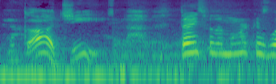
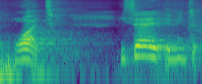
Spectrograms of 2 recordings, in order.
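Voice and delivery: normal talking voice

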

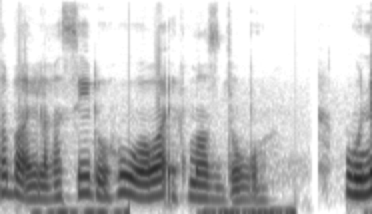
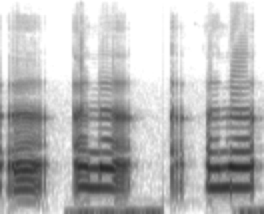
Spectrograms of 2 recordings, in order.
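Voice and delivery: high, faltering start; hesitant; 8 semitones higher, 3 dB louder than usual. Acted. Shahd about to ask Youssef a favour, hesitant. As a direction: hesitate and repeat, nervous, pitched up.

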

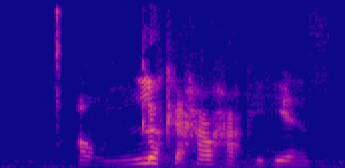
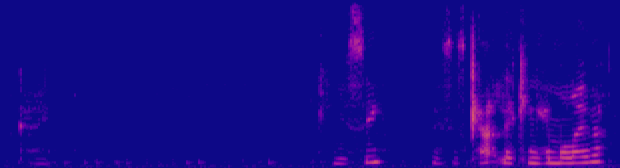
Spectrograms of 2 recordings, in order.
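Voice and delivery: ordinary delivery, nothing marked

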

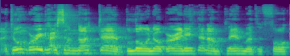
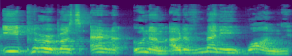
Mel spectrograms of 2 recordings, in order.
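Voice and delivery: higher, slowed, grand speech delivery; mock presidential preaching; 6 semitones higher than usual. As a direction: deliver it like a solemn campaign motto. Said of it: "preaching all that shit".

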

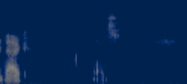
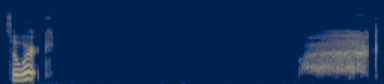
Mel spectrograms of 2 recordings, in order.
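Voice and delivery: pleading then yelling; 5 semitones higher, 8 dB louder, much slower than usual. Real, not acted. Game not working, pleading.

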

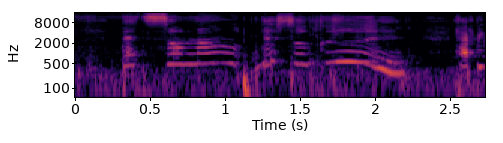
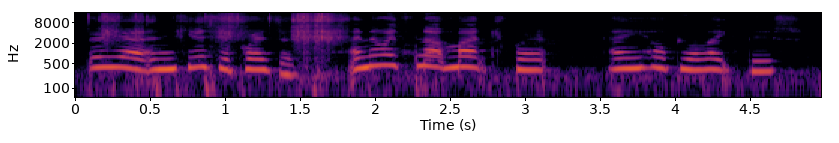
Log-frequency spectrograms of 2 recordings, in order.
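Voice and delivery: ordinary talk, nothing marked

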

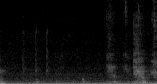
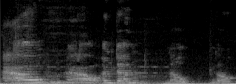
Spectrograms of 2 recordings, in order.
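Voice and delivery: high exasperated yelps; 5 dB quieter, much slower than usual. Real, not acted. Hurt by ghast, giving up.

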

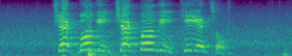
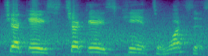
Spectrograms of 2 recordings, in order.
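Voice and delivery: ordinary talk

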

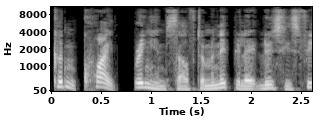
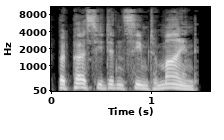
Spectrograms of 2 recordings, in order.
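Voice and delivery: usual speaking voice

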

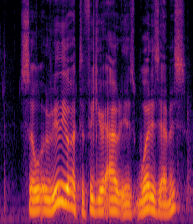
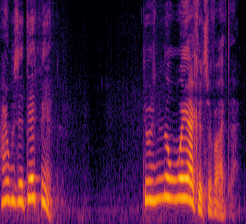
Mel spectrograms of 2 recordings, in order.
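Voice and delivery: much higher, amazed voice of a man saved; breathless survivor; 8 semitones higher than usual. Acted. Rescued driver reliving the crash, higher and excited. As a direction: tell it like you just escaped death. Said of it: "One is".

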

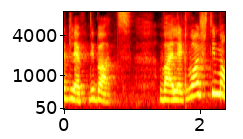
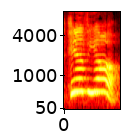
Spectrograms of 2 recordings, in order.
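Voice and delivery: high, louder happy cry; excited cry; 9 semitones higher, 4 dB louder, faster than usual. A narrator's reading. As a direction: burst in calling out with joy. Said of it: "cried the Thea sisters".

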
